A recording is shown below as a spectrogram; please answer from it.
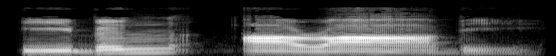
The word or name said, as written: ibn arabi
